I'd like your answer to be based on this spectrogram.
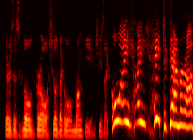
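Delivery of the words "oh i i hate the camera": put-on very high, very slow, silly British accent. Recalling a dubbed show, the speaker imitates a little girl in a dumb british accent. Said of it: "really British, you know, dumb British accent".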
